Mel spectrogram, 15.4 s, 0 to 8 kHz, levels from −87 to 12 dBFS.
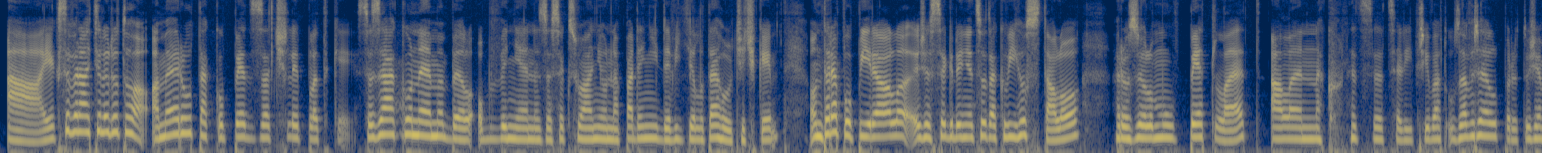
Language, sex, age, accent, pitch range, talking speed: Czech, female, 20-39, native, 180-220 Hz, 155 wpm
